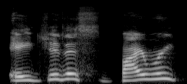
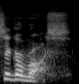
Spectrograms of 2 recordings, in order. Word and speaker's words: Sigur Rós: 90s is I don't know if I'm saying it right. Aegis Byrie. It's Sigur Rós, that foreign group. Cigaros. Sigur Rós, yeah.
